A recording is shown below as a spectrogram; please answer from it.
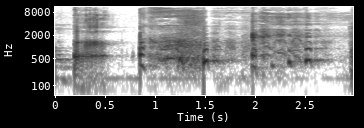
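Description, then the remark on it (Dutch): A string of loud, croaking burps, several bursts following one another with short gaps over a few seconds, with no talking. “Ik denk dat die boeren zijn”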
